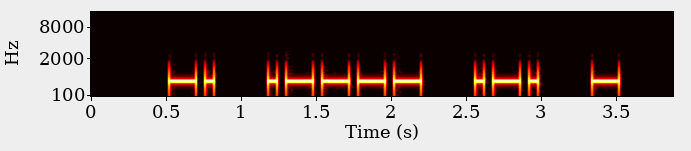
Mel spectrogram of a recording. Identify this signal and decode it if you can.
Morse code, heard as a keyed tone, about 20 wpm, spaced as for 15 wpm, 700 Hz. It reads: N1RT
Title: 082 Lesson 14g - Number 2 - Call Signs 20wpm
